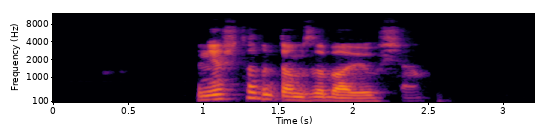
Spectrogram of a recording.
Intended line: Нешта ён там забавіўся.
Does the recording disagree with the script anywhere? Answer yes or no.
no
